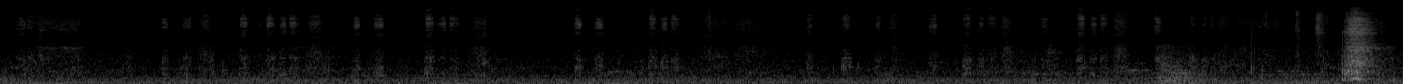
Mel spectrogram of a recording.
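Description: Faint, quick, irregular strokes of a pencil sketching on paper, scratching out short lines one after another as the details of a drawing are firmed up.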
